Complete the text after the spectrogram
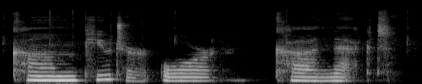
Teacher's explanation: Sometimes you're going to see C-O-M or C-O-N at the beginning of words, and they are pronounced with that O as a schwa. Ah. So this would be come and kun, as in computer or connect.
